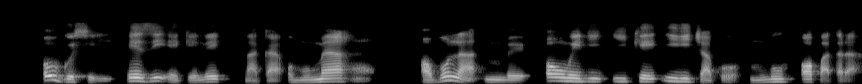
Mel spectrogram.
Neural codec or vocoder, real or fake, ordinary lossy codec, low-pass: codec, 24 kHz, 0.9 kbps, WavTokenizer, large speech release; fake; none; 7.2 kHz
